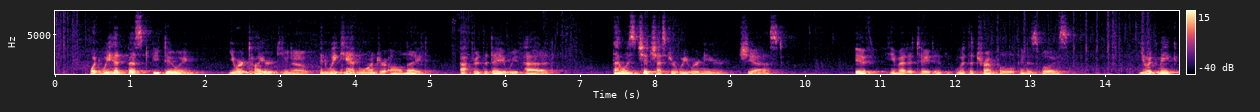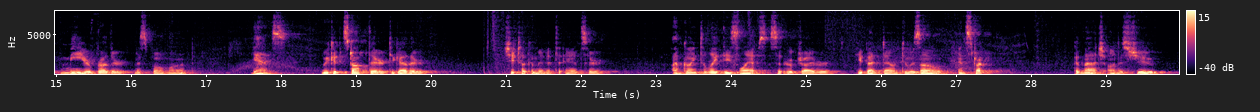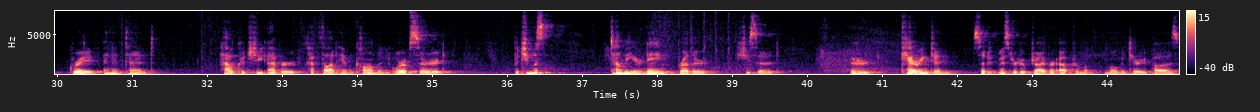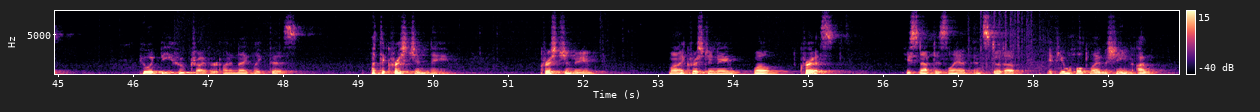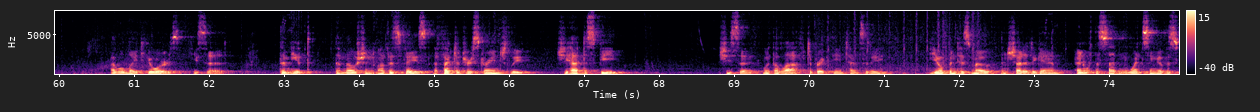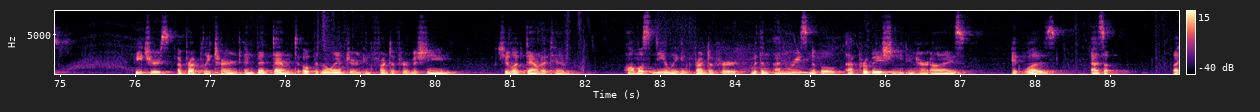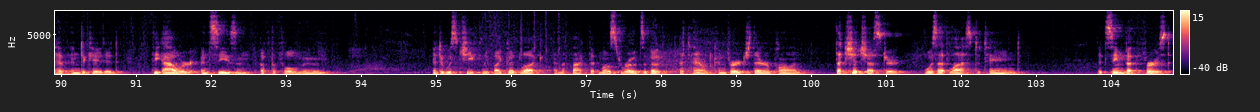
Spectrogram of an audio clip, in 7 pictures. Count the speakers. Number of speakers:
one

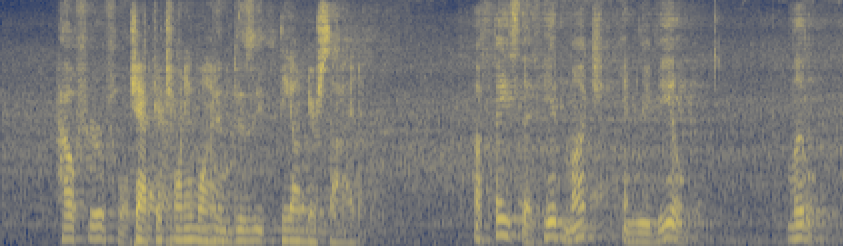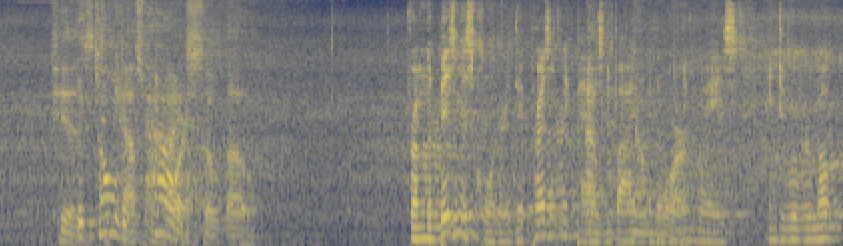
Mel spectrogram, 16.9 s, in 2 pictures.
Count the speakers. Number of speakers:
three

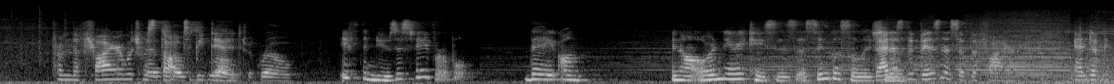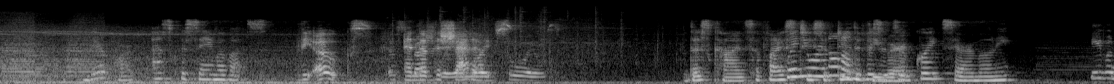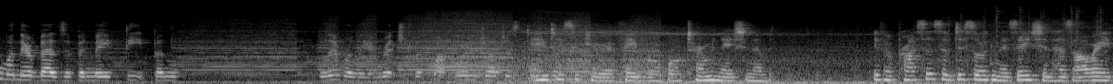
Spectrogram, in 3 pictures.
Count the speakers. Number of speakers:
four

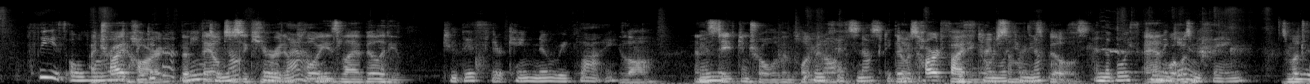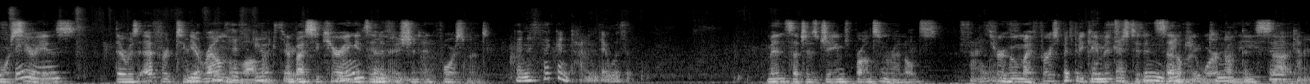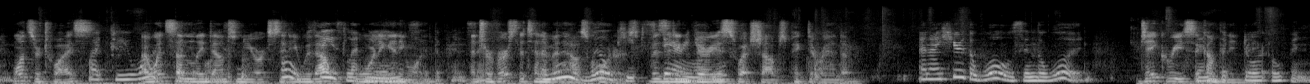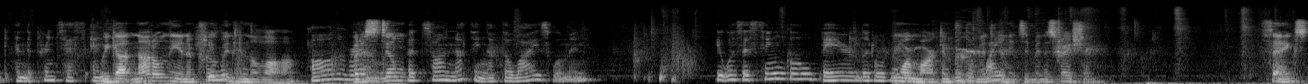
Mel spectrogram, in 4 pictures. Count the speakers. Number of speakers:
two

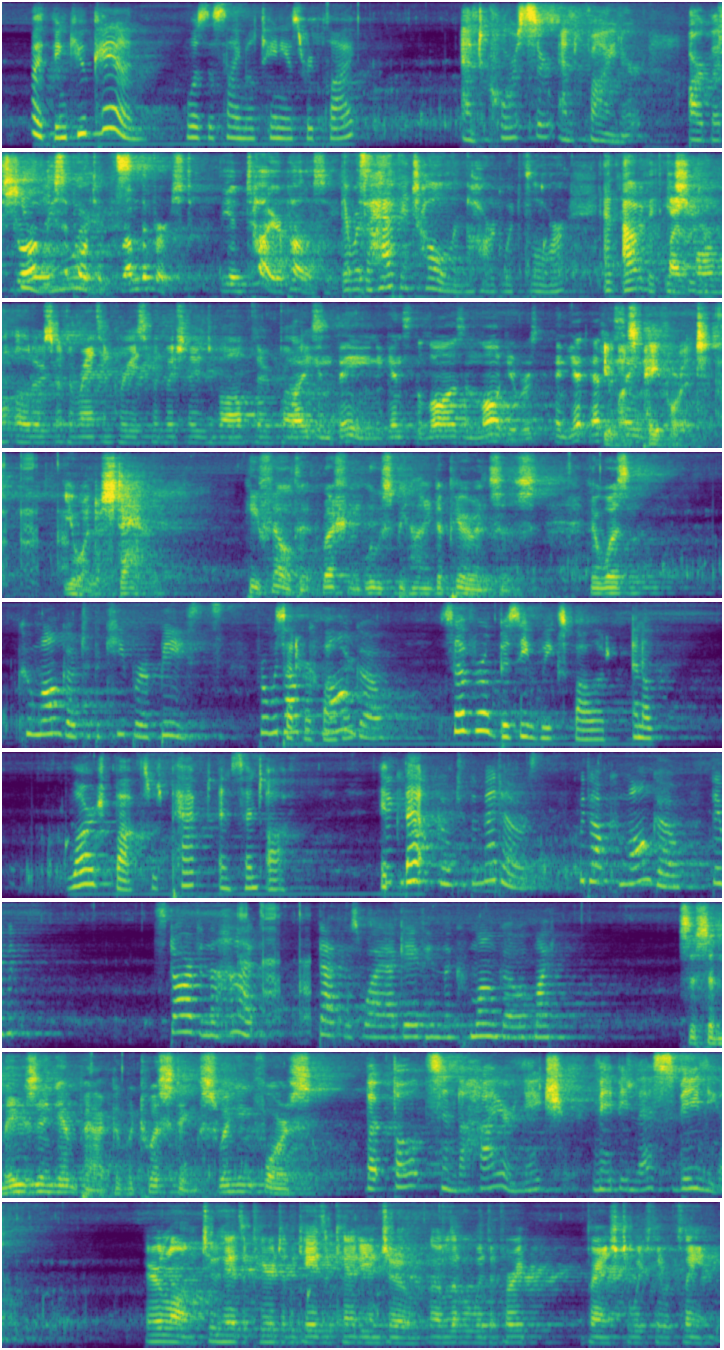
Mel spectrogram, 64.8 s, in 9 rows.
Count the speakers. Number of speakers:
nine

